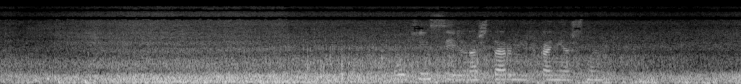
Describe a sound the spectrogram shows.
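Waves crash and wash over a pebble beach.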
